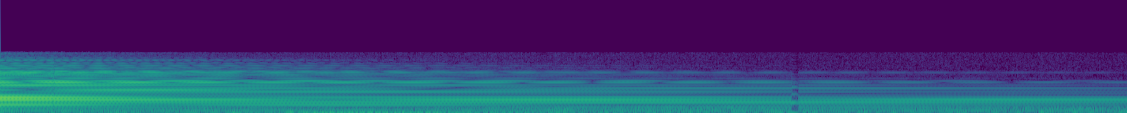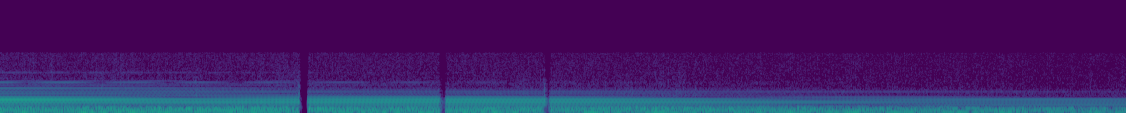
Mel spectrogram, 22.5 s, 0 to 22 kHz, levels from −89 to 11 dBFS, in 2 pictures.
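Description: At 0.52 s, a short concealed packet loss leaves a brief smear in the music. About 20 ms of audio never reached the decoder in time, so the receiver extended the preceding sound to bridge the hole and then blended back into the real signal. A second, longer instance at 16.72 to 16.78 s fills about 40 ms the same way and is heard as a wobble rather than a clean cut.

A burst of packet loss first occurs at 7.92 to 8.00 s, with roughly 60 ms lost. Similar bursts follow at 14.26 to 14.36 s (80 ms) and 15.66 to 15.74 s (60 ms). In each case several consecutive packets were lost or arrived too late to play. The receiver continued the last sound while attenuating it, giving a held, fading tone, and playback then resumes further on with that stretch missing.

All of this sits on a call path band-limited to 4 kHz, which fits a G.711 mu-law codec at 64 kbps.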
